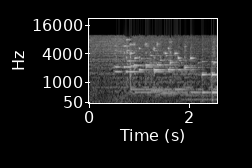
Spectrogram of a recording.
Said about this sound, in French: Dans la brume de l'aube tournoie le son de la cloche.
